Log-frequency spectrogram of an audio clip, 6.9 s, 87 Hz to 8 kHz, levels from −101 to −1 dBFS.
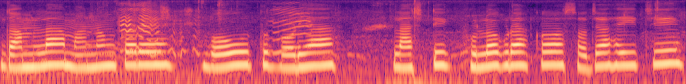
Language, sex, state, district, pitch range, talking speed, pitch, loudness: Odia, female, Odisha, Malkangiri, 220-245 Hz, 80 wpm, 235 Hz, -13 LUFS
